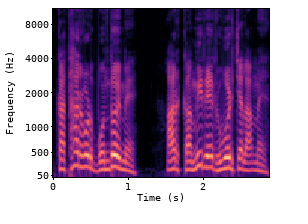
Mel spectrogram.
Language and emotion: Santali, angry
